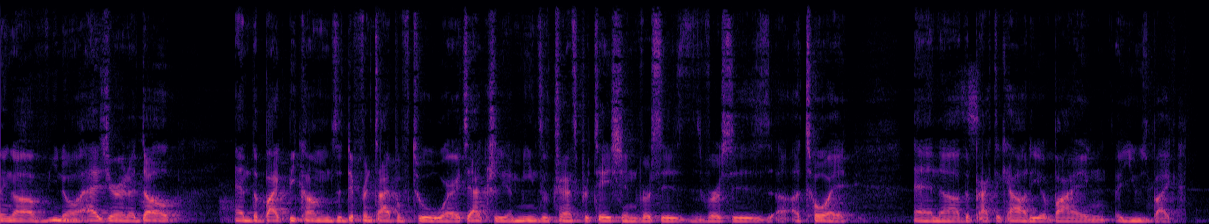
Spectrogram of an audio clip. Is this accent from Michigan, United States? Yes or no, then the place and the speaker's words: no; New York, United States; because I'm from New York and, you know, biking culture is huge.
